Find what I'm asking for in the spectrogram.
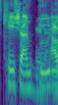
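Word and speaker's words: Kayshon Boutte: I'm going to go Kayshon Booty. – Yep. – I think that's the correct pronunciation I've been seeing on the in the Twitter sphere, is Kayshon Booty.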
